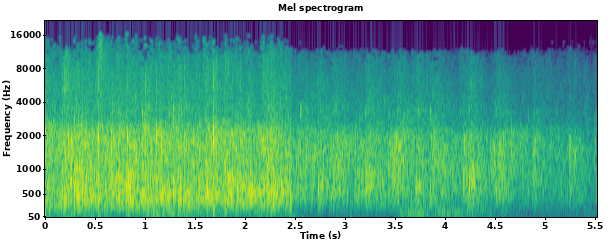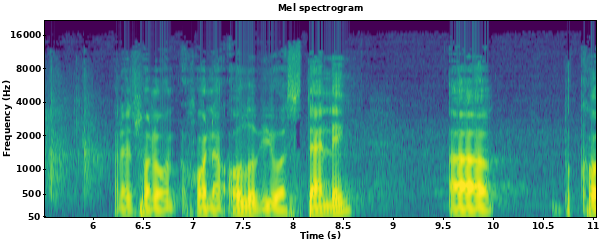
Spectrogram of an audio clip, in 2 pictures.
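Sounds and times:
crowd clapping: 0:00.0 - 0:06.2
speech: 0:06.3 - 0:08.7, 0:09.6 - 0:11.0.

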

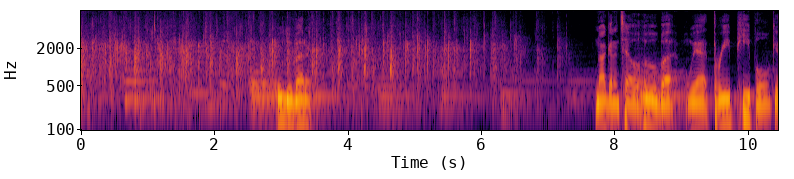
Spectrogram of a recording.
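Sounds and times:
audience clapping hands: 0:00.0 - 0:07.4
speech: 0:02.6 - 0:03.6, 0:07.8 - 0:10.4.

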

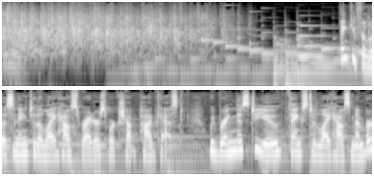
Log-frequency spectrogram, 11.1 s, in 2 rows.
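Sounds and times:
audience applause: 0:00.0 - 0:03.8
speech: 0:05.1 - 0:11.0.

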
